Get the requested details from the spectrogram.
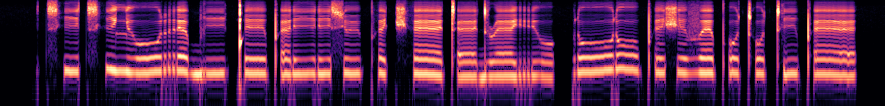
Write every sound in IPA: t͡sʰ i t͡sʰ i lʲ oː r ɛ b iː ǃ eː pʼ ɛ ɾ iː ɾ i s yː pʰ ɛ t͡ʃʰ ɛː tʼ ɛː d ɹ ɛː rʲ o | ɾ oː ɾ oː pʼ e ʃ e v ɛ pʼ o tʼ o tʼ i pʼ ɛː

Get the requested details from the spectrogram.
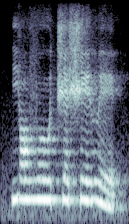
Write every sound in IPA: j ɔ˦ v oː˦ t͡ʃ ɛ˦ ʃ e˦ β e˨

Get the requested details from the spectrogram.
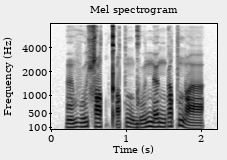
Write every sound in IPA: ə̃˨˥ v u˧˥˧ ɕ o˦˥ tˤ kʷʼ ə˨˥ tˤ ŋ ɡ u˨˥ n ə˧˥˧ ŋ ɡ ə˦˥ tˤ ŋ a˩

